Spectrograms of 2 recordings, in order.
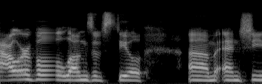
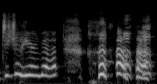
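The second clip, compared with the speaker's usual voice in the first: high, excited mom voice; much higher, delighted mock mom; imitating mom; faster than usual. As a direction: squeal it like a thrilled mother. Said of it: "She's like".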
